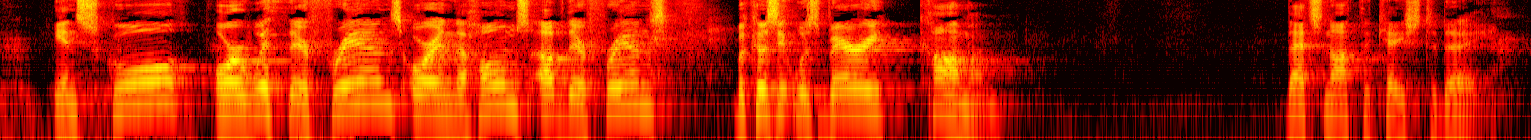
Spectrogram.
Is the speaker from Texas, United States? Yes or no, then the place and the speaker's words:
yes; Seagraves, Texas, United States; I'm so old that when I grew up in Seagraves, Texas, and went to first grade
